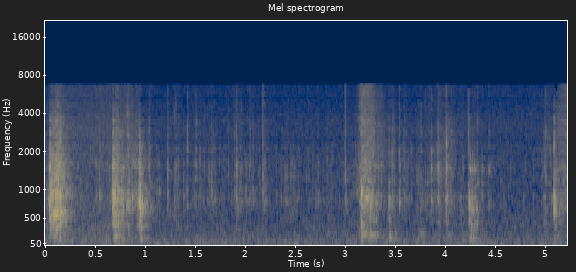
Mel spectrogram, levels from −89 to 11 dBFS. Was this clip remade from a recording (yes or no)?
no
